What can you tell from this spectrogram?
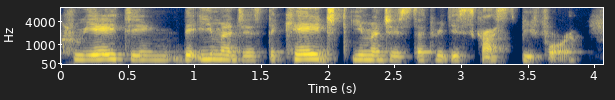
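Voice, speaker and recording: A woman's dark, mellow monotone at a moderate pace, flat in intonation, over a quiet background. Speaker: presenter on futures literacy. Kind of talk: presentation. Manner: hesitant, many fillers.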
